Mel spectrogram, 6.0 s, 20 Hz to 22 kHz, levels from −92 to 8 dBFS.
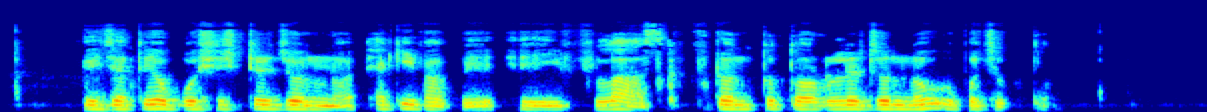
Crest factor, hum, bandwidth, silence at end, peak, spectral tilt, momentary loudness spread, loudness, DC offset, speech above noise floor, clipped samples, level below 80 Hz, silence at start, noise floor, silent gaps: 18 dB; none; 9.6 kHz; 0.8 s; -8 dBFS; -6 dB/octave; 8 LU; -26 LUFS; under 0.1%; 55 dB; under 0.1%; -74 dBFS; 0.4 s; -81 dBFS; none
